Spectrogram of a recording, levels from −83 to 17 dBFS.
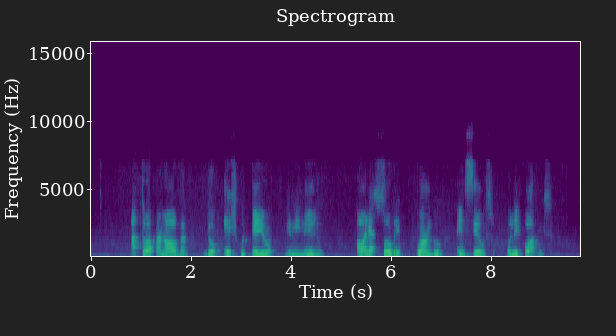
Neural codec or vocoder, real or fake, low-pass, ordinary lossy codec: codec, 16 kHz, 1 kbps, X-Codec, HuBERT features, trained on general audio; fake; 7.2 kHz; Opus, 24 kbps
